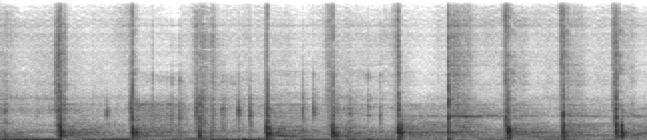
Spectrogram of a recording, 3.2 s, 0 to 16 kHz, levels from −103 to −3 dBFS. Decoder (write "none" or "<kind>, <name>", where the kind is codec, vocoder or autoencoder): codec, SNAC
